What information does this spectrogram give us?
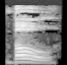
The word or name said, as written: bowl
